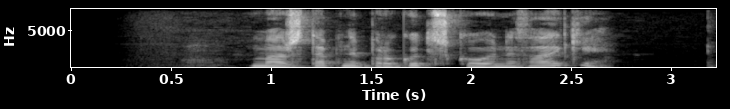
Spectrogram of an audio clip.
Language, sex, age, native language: Icelandic, female, 40-49, Icelandic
